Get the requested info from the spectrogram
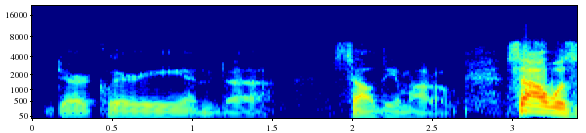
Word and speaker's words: Cleary: Oh God, the judges, Derek Cleary, or however you say his name. Man, Cleary, you got it right.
